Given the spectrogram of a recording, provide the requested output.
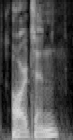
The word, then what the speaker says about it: Artin: A-R-T-I-N, Arden. – Arden, yeah. – And then his last name is H-O-J-A-T.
